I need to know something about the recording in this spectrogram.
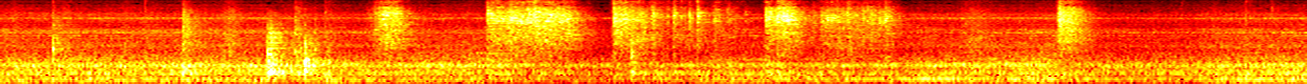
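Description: A fire roars steadily inside an oven.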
